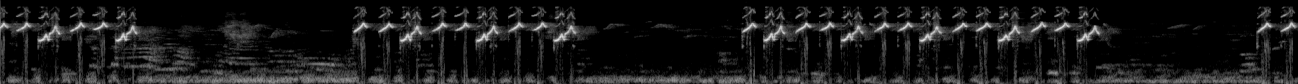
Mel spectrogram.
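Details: Cinereous tit master song for training cage birds: repeated phrases of sharp high notes, each ending in a rising whistle, delivered in bursts of two to three seconds with pauses of low rumbling background between them.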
